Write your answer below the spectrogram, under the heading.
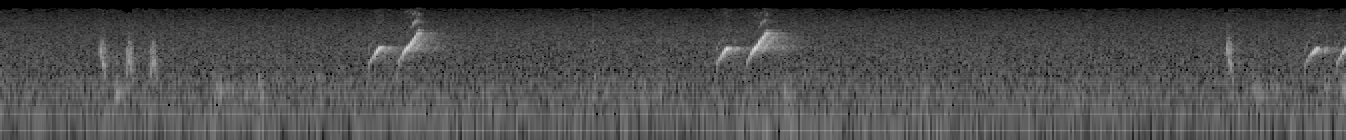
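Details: Curve-billed thrasher (Toxostoma curvirostre), begging call: chick begging.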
